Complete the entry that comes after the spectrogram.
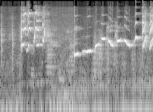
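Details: White-rumped shama full song with mimicry, used as a training recording for young and adult birds: harsh chattering notes, then clear sliding whistles rising and wavering, ending in a burst of sharp high notes over a low hum.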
